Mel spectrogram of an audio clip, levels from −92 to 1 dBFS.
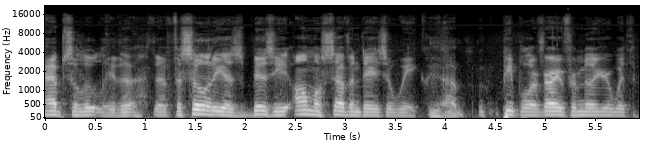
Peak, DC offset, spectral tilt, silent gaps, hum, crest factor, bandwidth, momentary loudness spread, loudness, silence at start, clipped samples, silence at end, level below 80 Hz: -4 dBFS; under 0.1%; -6 dB/octave; none; none; 16 dB; 15.5 kHz; 12 LU; -21 LUFS; 0 s; under 0.1%; 0 s; -38 dBFS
